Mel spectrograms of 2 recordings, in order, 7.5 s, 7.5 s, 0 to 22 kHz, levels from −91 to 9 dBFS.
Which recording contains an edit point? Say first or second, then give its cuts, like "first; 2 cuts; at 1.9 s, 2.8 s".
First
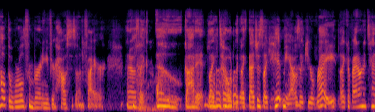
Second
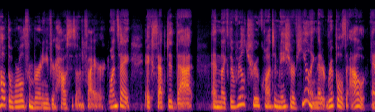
second; 1 cut; at 2.2 s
